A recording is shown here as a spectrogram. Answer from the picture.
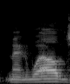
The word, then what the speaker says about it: Manuel: And it's just my name, Dai Manuel. Just remember, it's spelled D-A-I and then Manuel, M-A-N-U-E-L.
